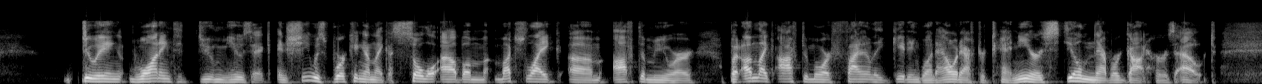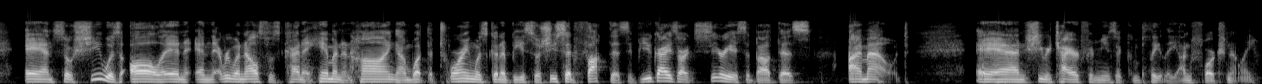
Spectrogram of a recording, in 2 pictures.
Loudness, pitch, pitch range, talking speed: -18 LUFS, 115 Hz, 105-130 Hz, 180 wpm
